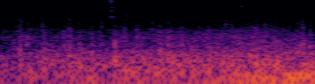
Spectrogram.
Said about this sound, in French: L'horizon n'a pas de fin en Mongolie. À perte de vue, le vert des steppes, les ombres qui ondulent sur les collines et soudain, au loin, comme un mirage, un cavalier au galop.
